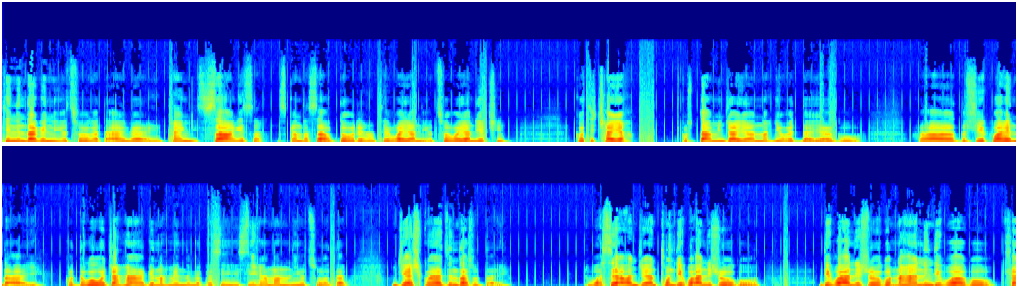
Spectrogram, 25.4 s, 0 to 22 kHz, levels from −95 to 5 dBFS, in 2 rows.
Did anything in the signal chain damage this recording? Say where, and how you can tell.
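Yes. It's Wi-Fi interference, and it gets in at the analogue wiring stage. Under the speech for the whole clip there's a faint, steady tick about ten times a second, spaced 102.4 ms apart, sitting roughly 35 dB below the voice. That spacing is the giveaway: it's a nearby Wi-Fi radio's beacon interval. The analogue circuit picks up those RF bursts and rectifies them into audible clicks, so what you're hearing is the radio's timing.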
